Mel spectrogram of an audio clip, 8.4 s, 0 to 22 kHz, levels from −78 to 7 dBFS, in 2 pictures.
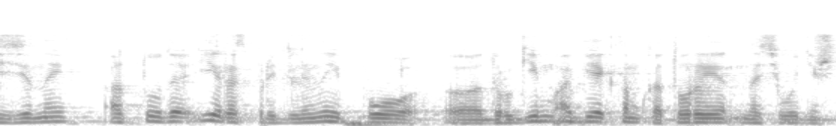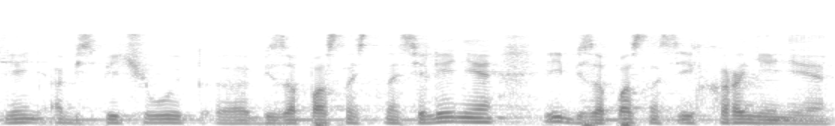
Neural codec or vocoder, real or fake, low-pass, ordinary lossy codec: none; real; 7.2 kHz; AAC, 32 kbps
